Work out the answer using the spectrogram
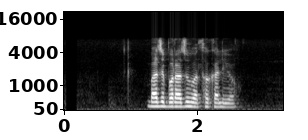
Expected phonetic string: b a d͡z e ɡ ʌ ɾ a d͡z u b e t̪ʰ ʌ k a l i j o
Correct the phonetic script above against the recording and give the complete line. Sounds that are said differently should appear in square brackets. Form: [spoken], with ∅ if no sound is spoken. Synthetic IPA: b a d͡z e [b] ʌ ɾ a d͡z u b [a] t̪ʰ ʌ k a l i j o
